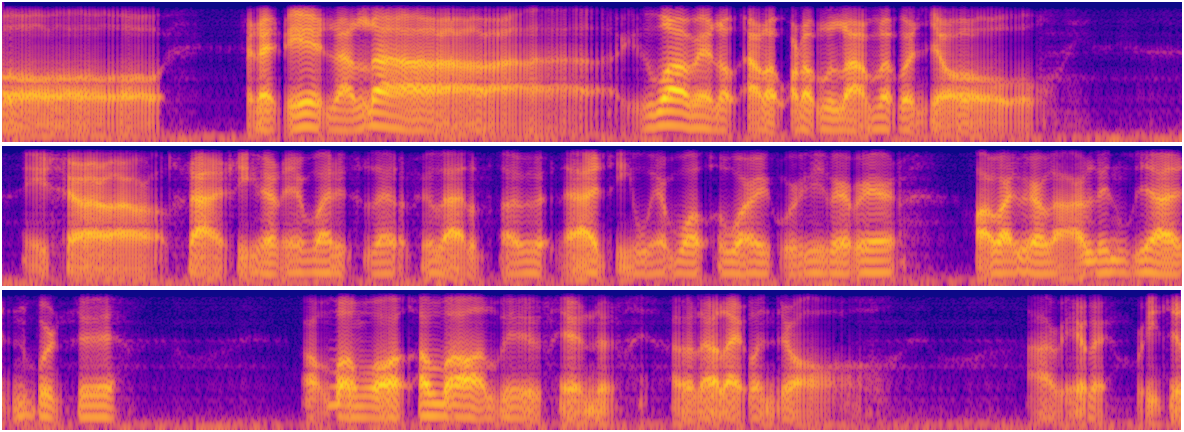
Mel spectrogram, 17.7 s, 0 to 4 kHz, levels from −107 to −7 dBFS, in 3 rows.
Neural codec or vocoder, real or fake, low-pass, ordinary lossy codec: autoencoder, 22.05 kHz, a latent of 192 numbers a frame, VITS, trained on many speakers; fake; 3.6 kHz; none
